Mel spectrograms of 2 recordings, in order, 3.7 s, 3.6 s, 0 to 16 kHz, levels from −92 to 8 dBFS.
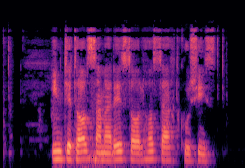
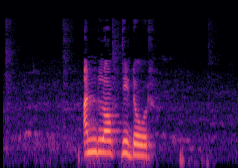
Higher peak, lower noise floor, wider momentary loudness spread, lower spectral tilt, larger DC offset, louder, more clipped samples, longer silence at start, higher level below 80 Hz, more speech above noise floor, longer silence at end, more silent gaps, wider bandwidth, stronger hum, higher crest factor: about the same, -2 dBFS vs -4 dBFS; second, -52 dBFS vs -58 dBFS; first, 10 LU vs 7 LU; second, -3.5 dB/octave vs -7 dB/octave; neither; about the same, -19 LUFS vs -20 LUFS; neither; second, 0.75 s vs 1.25 s; first, -54 dBFS vs -64 dBFS; second, 33 dB vs 39 dB; second, 0.45 s vs 0.85 s; neither; about the same, 9.6 kHz vs 9.2 kHz; neither; about the same, 20 dB vs 20 dB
